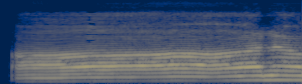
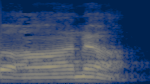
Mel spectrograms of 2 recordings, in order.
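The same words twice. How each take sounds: First: ആന with the opening aa held very long; overlong vowel. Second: Said in the usual way. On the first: Shown as a demonstration. Teacher showing what nobody says, ആന with an overstretched aa. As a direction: drag out the first vowel of ആന, aaaa-na. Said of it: "എന്ന് ആരും പറയാറില്ല". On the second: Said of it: "എന്നൊക്കെ പറയുമ്പോ".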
